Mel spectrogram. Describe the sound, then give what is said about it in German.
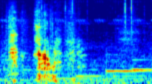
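A dog makes a few short, low, rough vocal bursts, then a thin high sustained tone, faint and brief. “Ah, ein Hund. Und der tut wirklich nichts.”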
